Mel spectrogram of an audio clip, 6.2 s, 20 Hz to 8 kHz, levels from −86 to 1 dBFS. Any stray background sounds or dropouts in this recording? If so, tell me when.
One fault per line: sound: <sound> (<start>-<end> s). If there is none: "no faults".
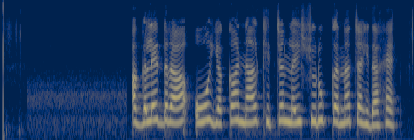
no faults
